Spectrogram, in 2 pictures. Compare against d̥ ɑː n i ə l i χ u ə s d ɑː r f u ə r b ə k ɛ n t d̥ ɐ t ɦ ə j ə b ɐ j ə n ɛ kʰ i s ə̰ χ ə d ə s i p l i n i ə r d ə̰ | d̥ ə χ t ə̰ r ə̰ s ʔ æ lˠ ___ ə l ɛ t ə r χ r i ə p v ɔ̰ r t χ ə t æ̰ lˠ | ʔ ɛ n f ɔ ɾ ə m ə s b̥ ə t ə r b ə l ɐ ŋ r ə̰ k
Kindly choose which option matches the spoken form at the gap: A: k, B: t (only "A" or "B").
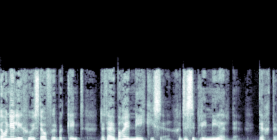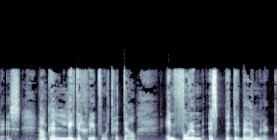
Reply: A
